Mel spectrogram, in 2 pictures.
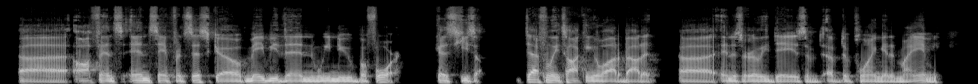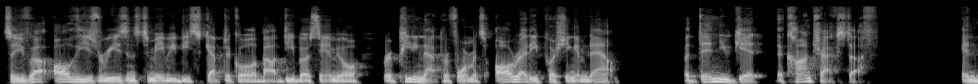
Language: English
